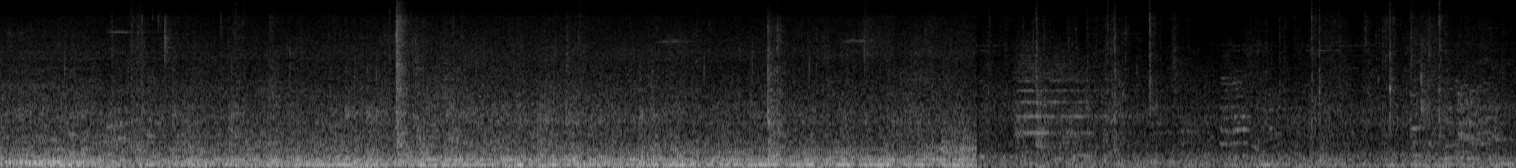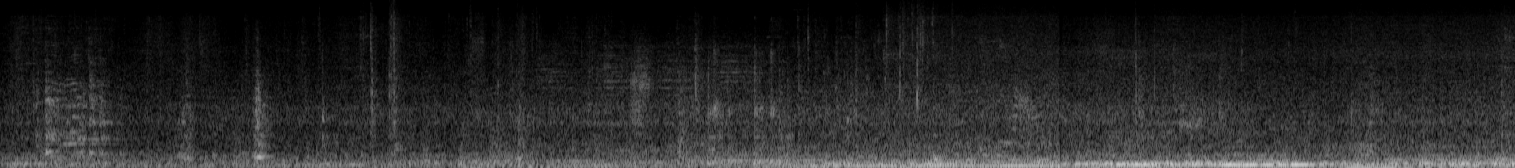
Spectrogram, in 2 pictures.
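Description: A steady low motor hum stops abruptly about ten seconds in and returns, louder, over the last several seconds. Faint scattered knocks and rubbing run throughout.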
